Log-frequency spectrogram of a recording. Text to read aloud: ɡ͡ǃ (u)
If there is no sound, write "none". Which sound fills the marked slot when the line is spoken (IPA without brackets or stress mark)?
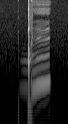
y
